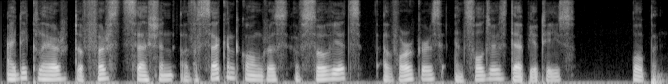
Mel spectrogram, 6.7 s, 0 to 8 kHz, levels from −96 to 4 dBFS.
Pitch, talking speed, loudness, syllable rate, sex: 110 Hz, 155 wpm, -19 LUFS, 5.2 syllables/s, male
